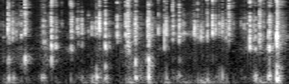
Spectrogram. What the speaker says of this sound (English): all you're doing is double clicking on the line and then typing in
